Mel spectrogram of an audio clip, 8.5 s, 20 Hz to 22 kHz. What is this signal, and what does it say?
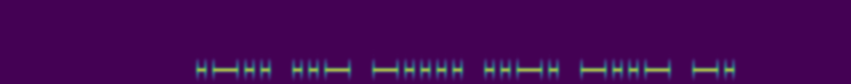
Morse code, heard as a keyed tone, about 15 wpm, 700 Hz. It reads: LU6FXN
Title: DXCC-100 Call Signs - 6 Characters - Repeated 2x - 15wpm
